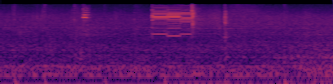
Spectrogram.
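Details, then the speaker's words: Engineless Toyota truck converted to electric HVAC, blower on vent only with AC off: steady airy rush with a low hum and a couple of faint chirps; normal blower operation. "So, there's the blower going. Oh, no. We don't have AC on currently. It's This is just vent."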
